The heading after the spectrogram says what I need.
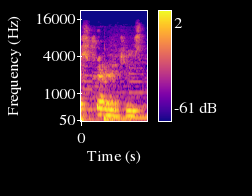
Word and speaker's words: strategies: Et c'est plus courant de dire strategies parce que le T devient un D. Strategies. Le son G ici devient un J. Ici chez nous c'est J. Stratégie. Et ici on a un J. Et par contre la terminaison c'est I. C'est comme la tour de Pi.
